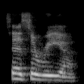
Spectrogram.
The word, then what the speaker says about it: Caesarea: from caesarea how do you say it again caesarea yeah to jerusalem then the high priest and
